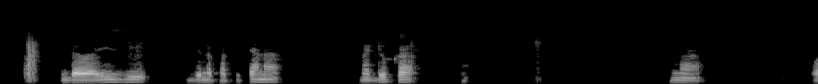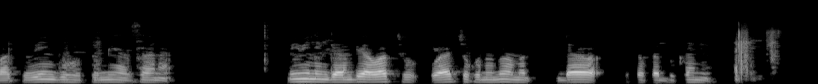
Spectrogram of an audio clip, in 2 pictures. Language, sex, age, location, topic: Swahili, male, 18-24, Wajir, health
